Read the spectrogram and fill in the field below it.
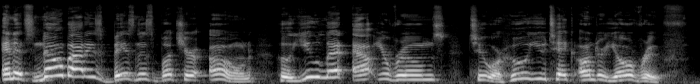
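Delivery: high, loud prissy society matron; prim town lady. A narrator's reading. Narrator voicing Missus Cady calling on Mama, high and prim. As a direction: lift it up into a fussy church lady. Ladies voiced in read story.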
